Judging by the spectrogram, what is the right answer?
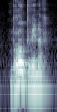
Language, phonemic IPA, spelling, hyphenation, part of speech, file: Dutch, /ˈbroːtˌʋɪ.nər/, broodwinner, brood‧win‧ner, noun, Nl-broodwinner.ogg
- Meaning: financial provider for the entire family, the person who brings home the bacon; breadwinner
